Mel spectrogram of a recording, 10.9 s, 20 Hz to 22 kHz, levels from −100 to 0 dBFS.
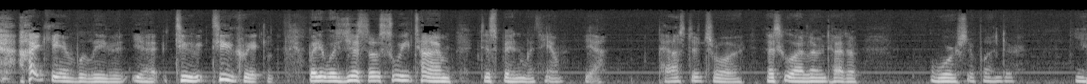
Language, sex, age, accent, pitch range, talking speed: English, female, 60-79, American, 160-190 Hz, 170 wpm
